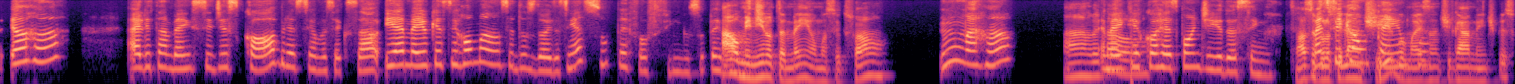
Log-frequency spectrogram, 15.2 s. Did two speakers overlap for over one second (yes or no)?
yes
